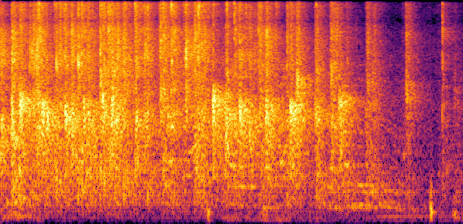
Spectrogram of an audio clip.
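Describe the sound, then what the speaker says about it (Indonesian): Applause from an audience at a university classroom presentation, steady dense clapping filling the space for several seconds, fading slightly near the end with a few isolated sharper claps. "Beri tepuk tangan untuk kelompok anak"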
